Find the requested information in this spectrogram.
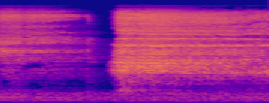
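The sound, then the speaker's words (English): A slow, de-stressing exhale, heard as a soft airy hiss that fades to a brief gap, then returns as a stronger, sustained breath out that holds steady to the end, with no talking. “even if we do something as simple that exhale, the de-stressing breath.”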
